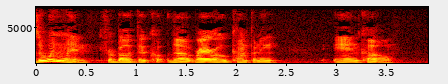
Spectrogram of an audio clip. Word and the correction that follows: Coe: I think that's how you say his name, C-O-E. – Yeah, Coe. – Yeah, that's what I would say. I heard one person pronounce it Cole. – Like they forgot the L? – Yeah.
